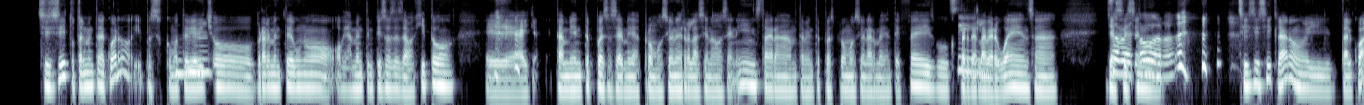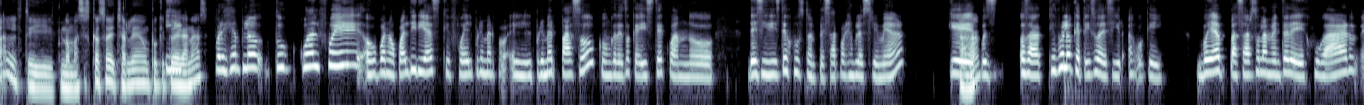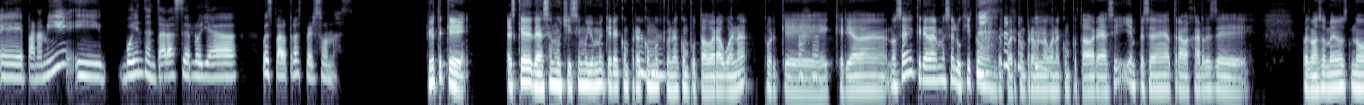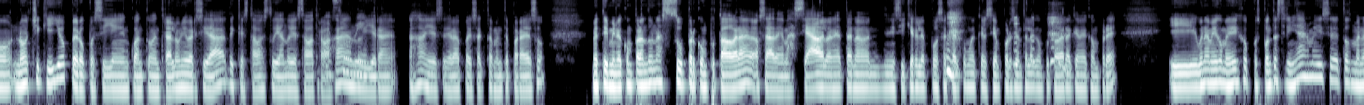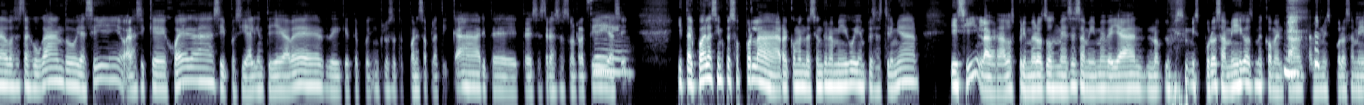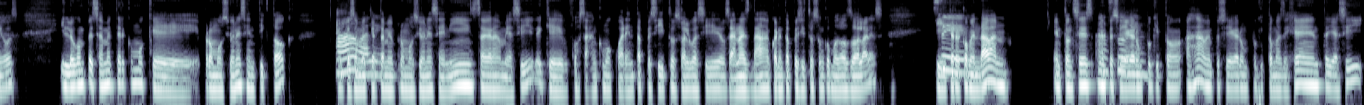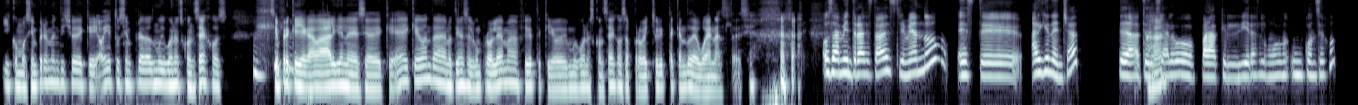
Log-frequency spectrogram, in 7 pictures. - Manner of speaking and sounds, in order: chuckle; laugh; chuckle; laugh; chuckle; unintelligible speech; chuckle; laugh
- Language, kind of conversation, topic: Spanish, podcast, ¿Qué consejo le darías a alguien que quiere tomarse en serio su pasatiempo?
